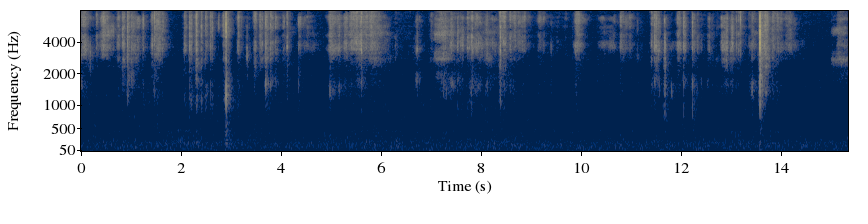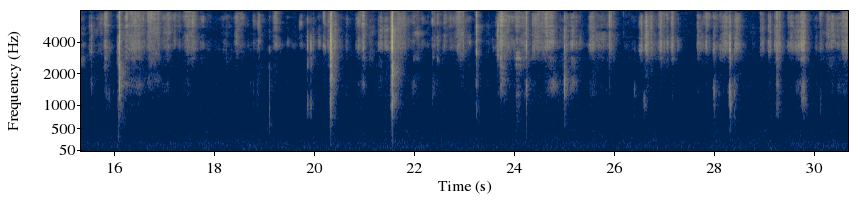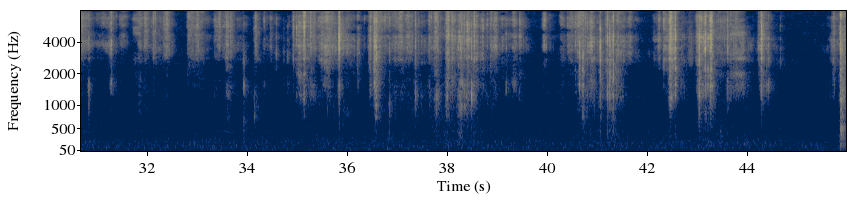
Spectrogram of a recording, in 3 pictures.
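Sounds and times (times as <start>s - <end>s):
paper rustling and crinkling: 15.1s - 44.7s.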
